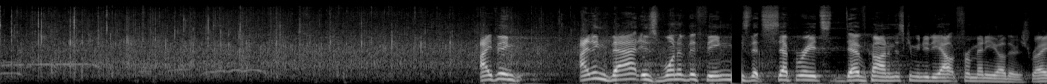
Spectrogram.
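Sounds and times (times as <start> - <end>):
audience round of applause: 0.0 - 6.6
speech: 4.8 - 10.4.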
